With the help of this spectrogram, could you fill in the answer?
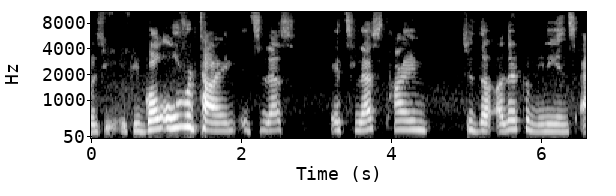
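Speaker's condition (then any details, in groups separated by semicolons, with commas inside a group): Mild cerebral palsy; can talk, big words hard to pronounce, childhood speech therapy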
